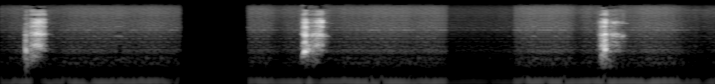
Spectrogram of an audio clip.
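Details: AI-generated simulated hiccups of a streaming character: three sharp, abrupt hiccups about two seconds apart over a faint steady hum.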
